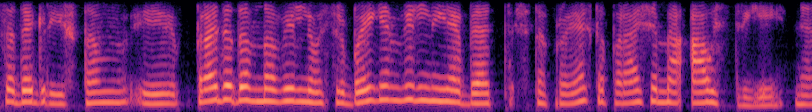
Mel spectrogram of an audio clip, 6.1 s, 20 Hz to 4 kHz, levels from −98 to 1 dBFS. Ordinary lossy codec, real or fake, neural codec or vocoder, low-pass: Opus, 32 kbps; fake; vocoder, 22.05 kHz, 80 mel bands, HiFi-GAN; 3.6 kHz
